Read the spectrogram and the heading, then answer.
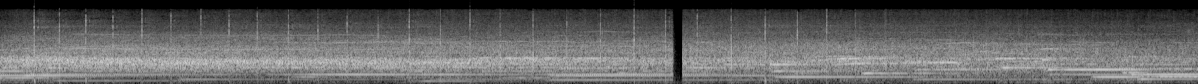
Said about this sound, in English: And I want everyone to give a round of applause. So give it up for them again, please.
